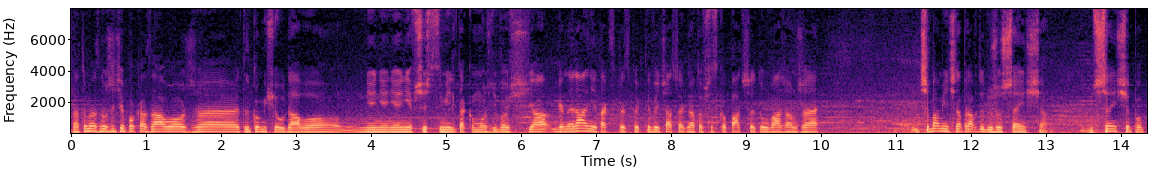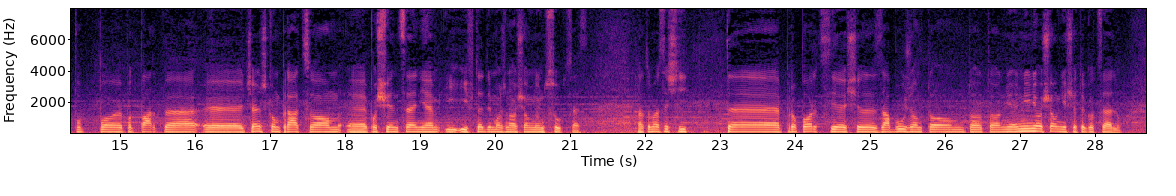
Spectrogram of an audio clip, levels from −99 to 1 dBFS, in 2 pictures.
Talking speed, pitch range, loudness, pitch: 140 wpm, 130-145 Hz, -17 LUFS, 135 Hz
